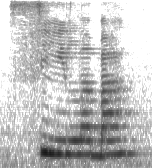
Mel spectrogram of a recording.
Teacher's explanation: Na palavra sílaba, Ba é a minha última sílaba, Lá, penúltima e Si é a mais forte e está acentuada. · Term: proparoxítonas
